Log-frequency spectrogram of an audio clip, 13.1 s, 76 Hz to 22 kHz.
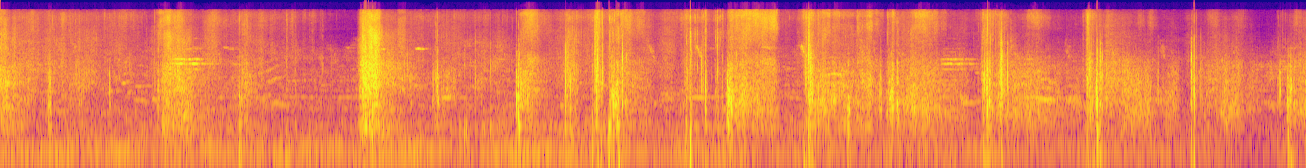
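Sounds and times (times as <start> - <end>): blocks crushed by hand: 3.6 - 12.2.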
